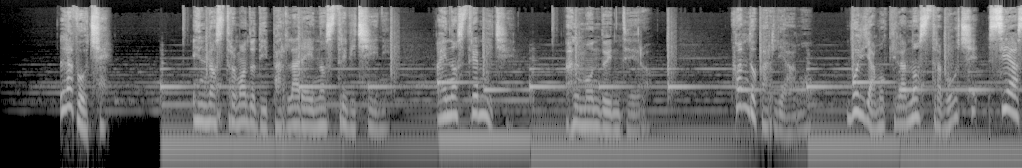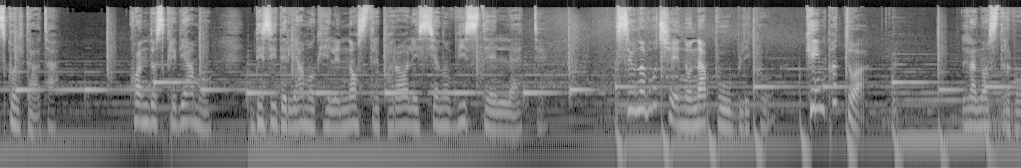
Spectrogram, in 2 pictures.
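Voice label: Italian, Storytelling; GoLocalise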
